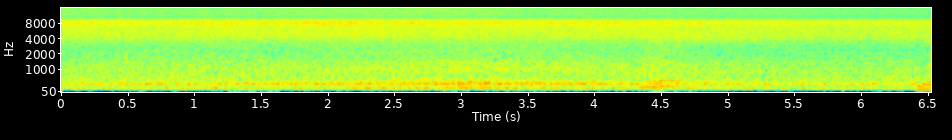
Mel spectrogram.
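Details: On 7 February 2020, a honey bee colony made queenless moments earlier gives a loud, continuous roar of buzzing. The hum is even and broad, with faint flickering pulses within it and a brief knock at the end.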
